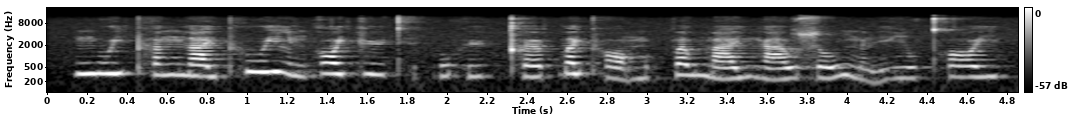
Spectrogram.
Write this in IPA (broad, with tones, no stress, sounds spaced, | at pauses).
ŋ uː˨˧ j pʰ ɐ˨˧ ŋ n̪ aː˨ j pʰ uː˥ j l ɪ˨ ŋ k ɔː˥ j k yː˧ t̪ʰ ɪ˨ k̚ o˧ w h yː˨˥ k̚ pʰ œː˨˥ p̚ w ɐ˥ j pʰ ɔː˨˩ m ʊ˨˥ k̚ p ɐ˥ w m aː˨˥ j ŋ aː˨˥ w s o˨˥ w ŋ ɵ˨˩ n j iː˧ w t̪ʰ ɔː˥ j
